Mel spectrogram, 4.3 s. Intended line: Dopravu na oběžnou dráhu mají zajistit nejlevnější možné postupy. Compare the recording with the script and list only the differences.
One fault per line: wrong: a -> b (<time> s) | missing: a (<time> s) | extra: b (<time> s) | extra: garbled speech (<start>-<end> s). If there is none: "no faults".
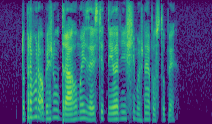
no faults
